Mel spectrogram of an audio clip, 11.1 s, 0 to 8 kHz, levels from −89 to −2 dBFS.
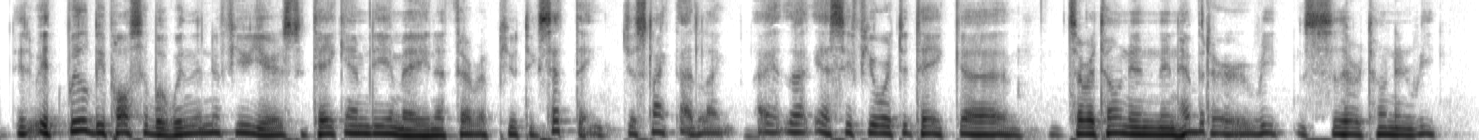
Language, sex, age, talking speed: English, male, 50-69, 185 wpm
